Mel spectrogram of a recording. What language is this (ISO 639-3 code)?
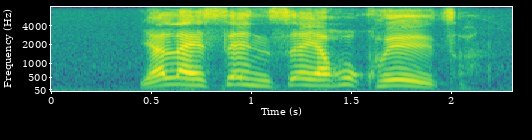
tsn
